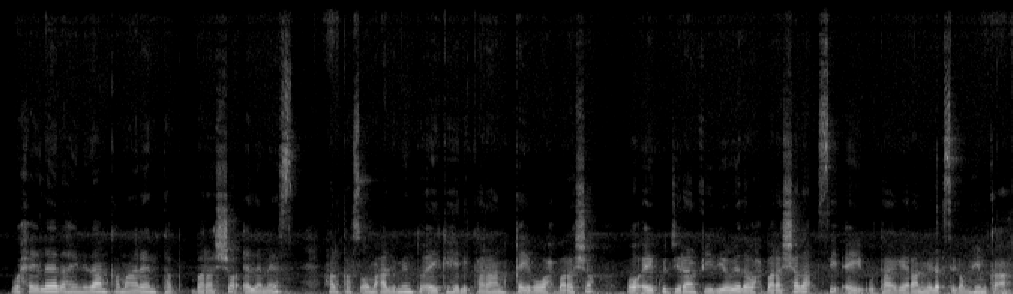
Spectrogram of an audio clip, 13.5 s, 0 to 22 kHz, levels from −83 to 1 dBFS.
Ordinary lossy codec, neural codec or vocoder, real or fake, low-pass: none; none; real; none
